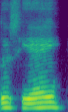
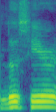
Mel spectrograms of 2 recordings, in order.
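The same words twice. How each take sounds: First: The name is said with a French pronunciation. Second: The name is read the way it is spelled. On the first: This is how the name really goes. The speaker calls it right. "It's actually ... it's not pronounced like it's spelled, which is typical for French" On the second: This is how people usually say it. The speaker calls it wrong. "It's usually said"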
